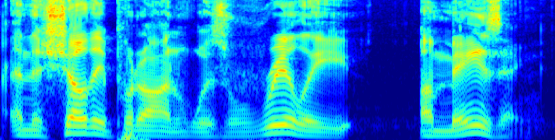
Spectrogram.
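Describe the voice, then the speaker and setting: An American man hosts a livestream in a lowish, expressive voice at a normal pace, recorded dry with studio quality. He rambles casually and opinionatedly while reading viewer comments, repeating phrases for emphasis.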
